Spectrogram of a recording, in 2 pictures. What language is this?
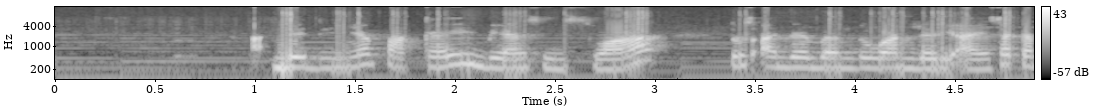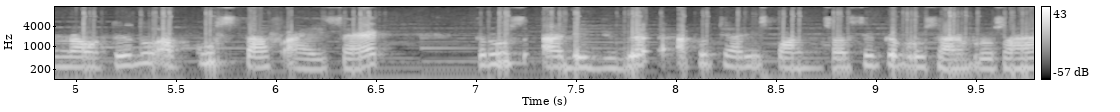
Indonesian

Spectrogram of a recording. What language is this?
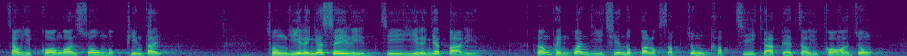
Cantonese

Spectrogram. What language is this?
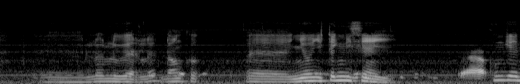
Wolof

